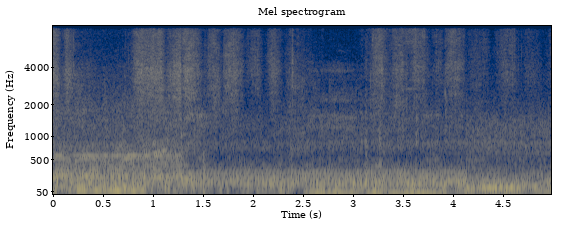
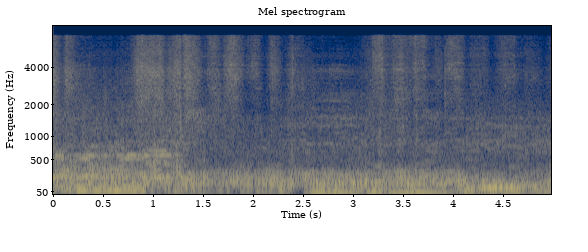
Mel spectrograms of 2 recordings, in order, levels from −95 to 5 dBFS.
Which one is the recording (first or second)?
first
